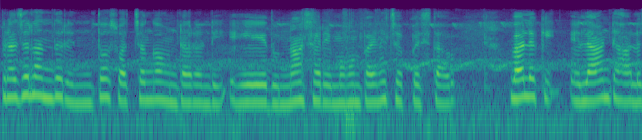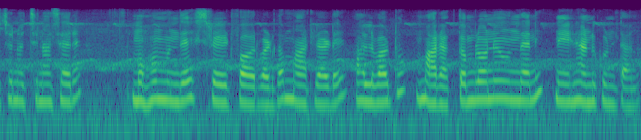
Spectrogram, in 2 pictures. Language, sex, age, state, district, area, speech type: Telugu, female, 18-30, Telangana, Hyderabad, urban, spontaneous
